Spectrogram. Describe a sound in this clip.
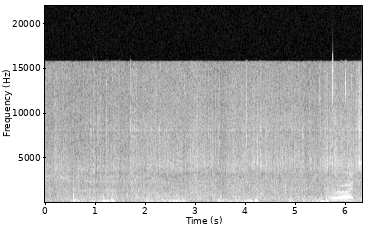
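Strong wind roars outdoors.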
